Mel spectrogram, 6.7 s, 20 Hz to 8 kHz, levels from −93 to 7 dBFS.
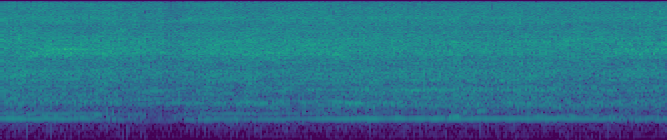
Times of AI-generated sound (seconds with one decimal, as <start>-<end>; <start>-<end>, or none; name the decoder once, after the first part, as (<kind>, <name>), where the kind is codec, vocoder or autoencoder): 6.1-6.7 (vocoder, HiFi-GAN)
